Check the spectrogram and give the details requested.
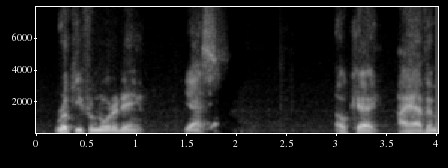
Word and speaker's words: Notre Dame: it all right no tread damn but it's notre dame not northriding and people from new jersey say i've heard norder n-o-r-d-e-r see how this person here says i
